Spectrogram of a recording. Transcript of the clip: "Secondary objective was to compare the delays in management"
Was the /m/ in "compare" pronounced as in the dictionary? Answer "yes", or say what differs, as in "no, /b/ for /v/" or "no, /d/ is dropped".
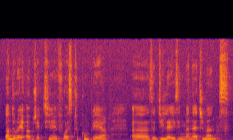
yes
